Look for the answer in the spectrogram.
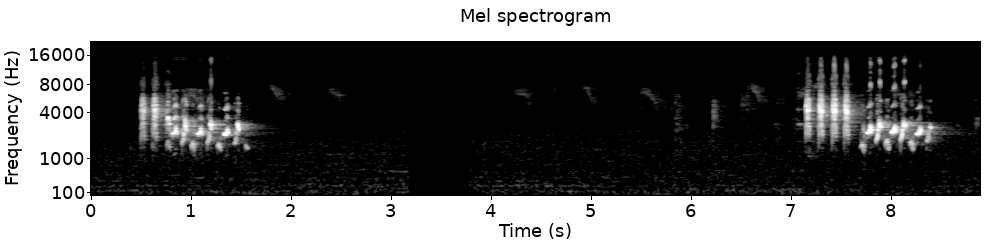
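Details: Sooty-headed bulbul in a song-tutor recording gives two brief bursts of bright, bubbly chirping notes, one at the start and one near the end, separated by quiet background hiss.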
